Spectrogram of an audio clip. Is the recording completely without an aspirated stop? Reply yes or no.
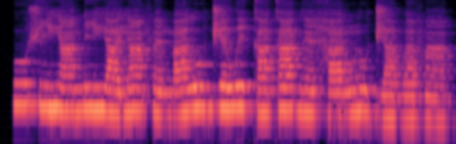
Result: yes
